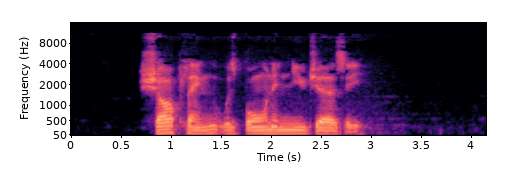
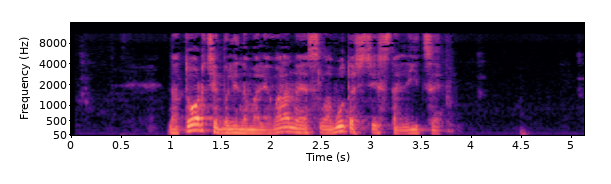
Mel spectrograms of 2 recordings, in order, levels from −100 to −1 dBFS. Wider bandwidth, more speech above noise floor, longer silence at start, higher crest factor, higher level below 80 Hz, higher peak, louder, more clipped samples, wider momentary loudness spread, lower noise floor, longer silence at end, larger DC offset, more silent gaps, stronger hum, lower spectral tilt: about the same, 11.5 kHz vs 11.5 kHz; first, 64 dB vs 47 dB; second, 0.7 s vs 0.95 s; about the same, 20 dB vs 20 dB; first, -50 dBFS vs -58 dBFS; first, -4 dBFS vs -8 dBFS; first, -22 LUFS vs -27 LUFS; neither; second, 9 LU vs 12 LU; first, -86 dBFS vs -73 dBFS; first, 1.25 s vs 0.6 s; neither; neither; neither; about the same, -6 dB/octave vs -5 dB/octave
